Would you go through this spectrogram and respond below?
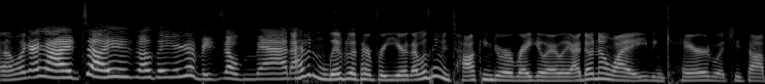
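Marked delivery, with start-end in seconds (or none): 0.3-2.9 play-acted hysterical sobbing and crying throughout. Retelling phoning her mom with big news: retelling hysterical crying. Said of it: "crying, like, hysterical".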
